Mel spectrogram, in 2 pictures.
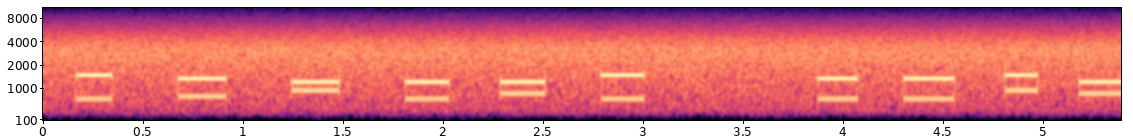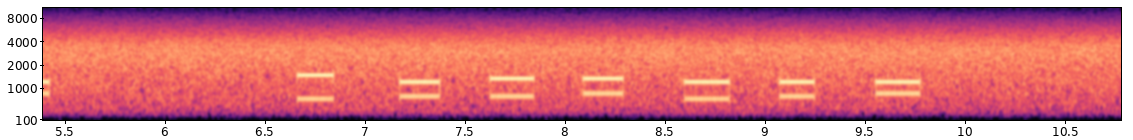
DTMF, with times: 0.2-3.0 35*173
3.9-5.4 22#7
6.7-9.8 3458147

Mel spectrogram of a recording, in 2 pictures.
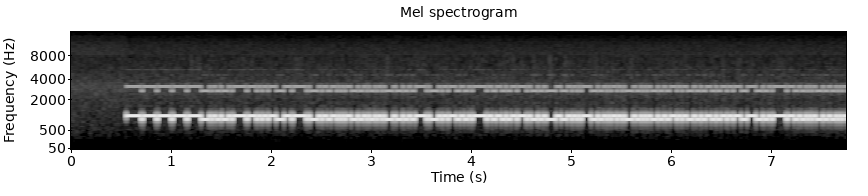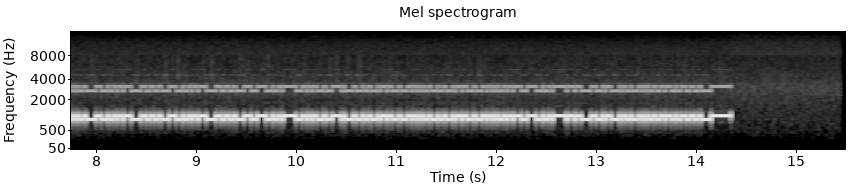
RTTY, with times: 1.8-2.8 K9EWY
3.0-3.3 DE
3.4-4.6 VE8WLK
4.8-5.2 TNX
5.4-5.8 FER
6.0-6.9 CALL.
7.0-7.5 UR
7.6-8.1 RST
8.2-8.8 589
9.0-9.7 589.
9.9-10.6 NAME
10.8-11.4 HANS
11.5-12.4 HANS.
12.6-13.2 QTH
13.5-14.2 SPLIT

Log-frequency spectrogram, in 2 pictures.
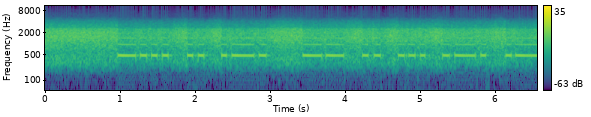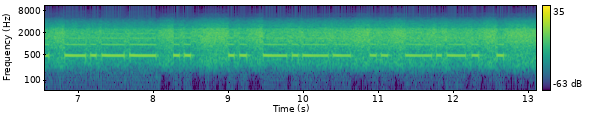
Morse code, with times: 1.0-2.9 BIR
3.4-8.5 MISRAYI
9.0-12.7 IYICE

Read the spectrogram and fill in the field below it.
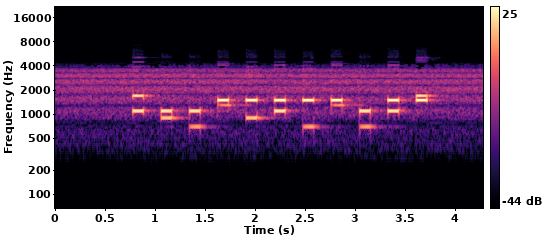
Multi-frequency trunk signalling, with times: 0.8-0.9 KP
1.1-3.4 320897029
3.6-3.7 ST

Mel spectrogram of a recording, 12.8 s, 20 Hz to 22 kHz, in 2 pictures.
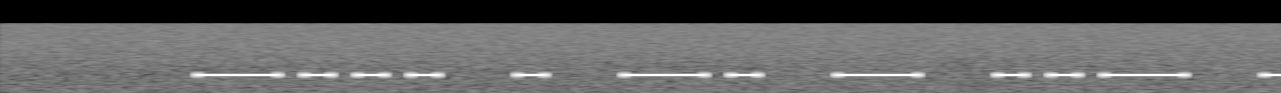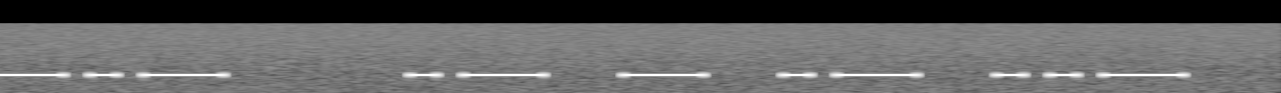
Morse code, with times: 1.0-7.5 BENTUK
8.5-12.3 ATAU

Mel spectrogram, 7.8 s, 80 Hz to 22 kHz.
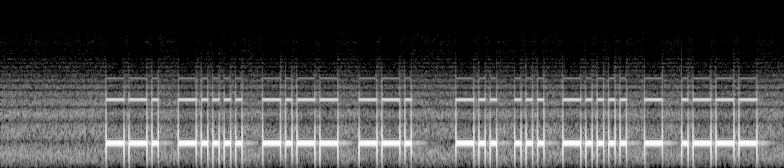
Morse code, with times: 1.1-4.1 G6YG
4.6-7.6 DS6TJ

